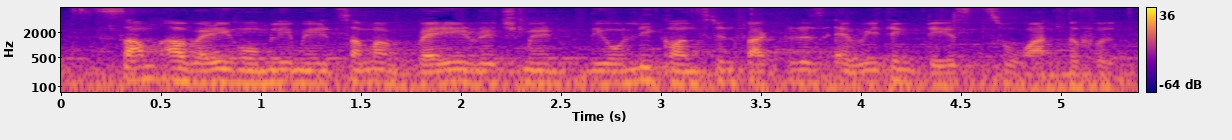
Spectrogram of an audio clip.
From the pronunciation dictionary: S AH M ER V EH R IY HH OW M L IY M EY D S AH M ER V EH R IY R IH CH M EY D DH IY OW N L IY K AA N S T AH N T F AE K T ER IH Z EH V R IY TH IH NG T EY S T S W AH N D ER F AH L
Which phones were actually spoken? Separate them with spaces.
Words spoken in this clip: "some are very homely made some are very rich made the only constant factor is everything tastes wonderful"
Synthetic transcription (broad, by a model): S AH M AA V EH R IY HH OW M L IY M EY D S AH M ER V EH R IY R IH CH M EY D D IY OW N L IY K AA N S T AH N T F AE K T ER IH Z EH V R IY T IH NG T EY S T S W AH N D ER F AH L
